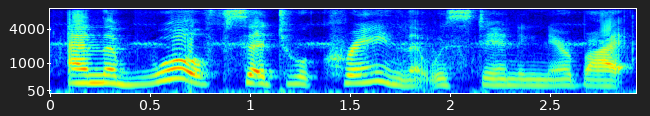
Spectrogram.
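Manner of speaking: plain reading voice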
